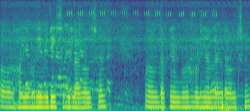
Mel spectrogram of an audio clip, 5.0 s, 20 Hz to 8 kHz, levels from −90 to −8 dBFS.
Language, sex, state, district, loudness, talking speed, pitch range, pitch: Maithili, male, Bihar, Begusarai, -17 LUFS, 165 wpm, 130-135 Hz, 135 Hz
